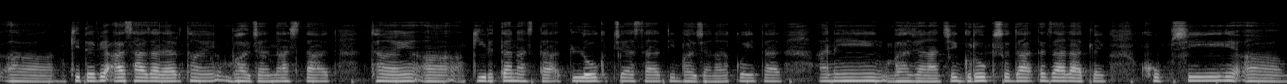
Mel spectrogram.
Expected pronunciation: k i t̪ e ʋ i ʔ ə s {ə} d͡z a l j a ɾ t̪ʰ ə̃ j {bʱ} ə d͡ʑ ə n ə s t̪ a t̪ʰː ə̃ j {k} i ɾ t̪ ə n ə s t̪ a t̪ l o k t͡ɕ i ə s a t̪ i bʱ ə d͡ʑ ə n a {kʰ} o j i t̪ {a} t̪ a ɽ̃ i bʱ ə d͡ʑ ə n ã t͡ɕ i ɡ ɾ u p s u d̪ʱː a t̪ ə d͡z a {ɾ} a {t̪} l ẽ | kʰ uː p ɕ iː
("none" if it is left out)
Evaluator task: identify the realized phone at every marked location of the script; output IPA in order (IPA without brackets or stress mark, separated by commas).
a, bʱ, k, k, a, l, t̪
